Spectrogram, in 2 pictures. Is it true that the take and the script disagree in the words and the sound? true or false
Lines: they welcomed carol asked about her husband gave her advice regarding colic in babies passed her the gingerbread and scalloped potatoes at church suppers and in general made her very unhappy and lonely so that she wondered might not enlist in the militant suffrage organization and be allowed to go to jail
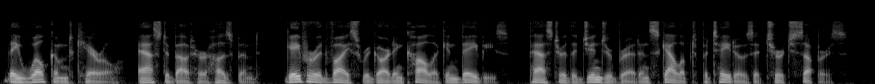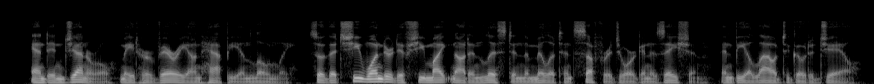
true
